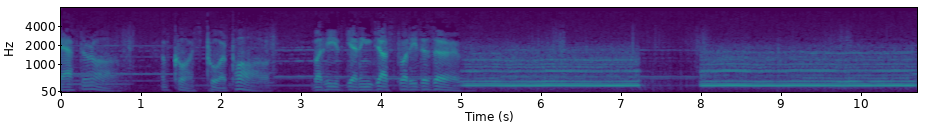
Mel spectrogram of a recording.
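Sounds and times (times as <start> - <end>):
speech: 0.0 - 5.4
boat engine hum: 0.0 - 10.7
departing boat horn blasts: 4.8 - 10.7.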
